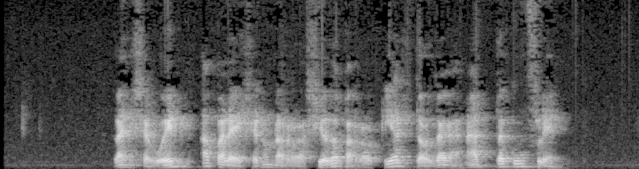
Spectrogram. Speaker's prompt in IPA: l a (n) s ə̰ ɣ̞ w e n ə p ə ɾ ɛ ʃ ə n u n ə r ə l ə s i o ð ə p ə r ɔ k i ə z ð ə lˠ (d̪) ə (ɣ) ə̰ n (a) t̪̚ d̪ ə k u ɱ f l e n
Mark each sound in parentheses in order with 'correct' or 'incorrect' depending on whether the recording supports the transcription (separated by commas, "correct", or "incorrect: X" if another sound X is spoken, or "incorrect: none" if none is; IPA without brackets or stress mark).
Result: incorrect: ɲ, correct, correct, correct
